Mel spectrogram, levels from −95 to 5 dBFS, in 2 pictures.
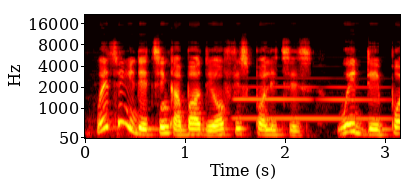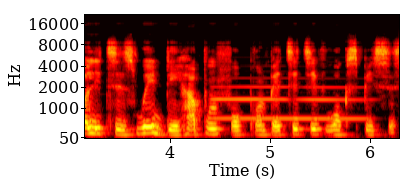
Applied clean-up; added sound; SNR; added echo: none; Wind instrument, woodwind instrument; 18 dB; none.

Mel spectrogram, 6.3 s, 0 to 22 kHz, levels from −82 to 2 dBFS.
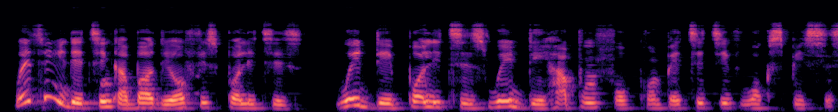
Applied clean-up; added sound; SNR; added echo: neural mask model DeepFilterNet 3.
